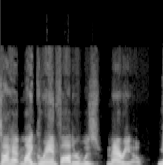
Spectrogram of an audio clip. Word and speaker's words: Mario: The other one is um I always make fun they make fun of me because I say Mario. Like when we play Mario I say let's play Mario. They go it's Mario. I go it's not Mario.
